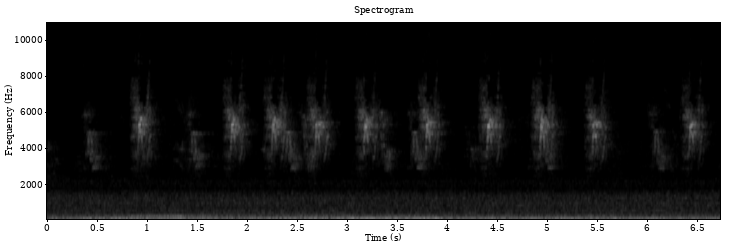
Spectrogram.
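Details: Rapid, high, slightly buzzy chirping of house sparrows singing at sunrise, roughly twelve notes in seven seconds, over steady low-frequency background noise.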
